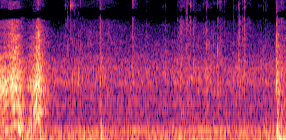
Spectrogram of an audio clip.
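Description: Zip on a small black zippered case being pulled in a quick stroke near the start.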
